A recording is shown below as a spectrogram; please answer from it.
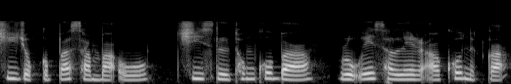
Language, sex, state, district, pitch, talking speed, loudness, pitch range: Garo, female, Meghalaya, West Garo Hills, 235 Hz, 105 wpm, -18 LUFS, 220-260 Hz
